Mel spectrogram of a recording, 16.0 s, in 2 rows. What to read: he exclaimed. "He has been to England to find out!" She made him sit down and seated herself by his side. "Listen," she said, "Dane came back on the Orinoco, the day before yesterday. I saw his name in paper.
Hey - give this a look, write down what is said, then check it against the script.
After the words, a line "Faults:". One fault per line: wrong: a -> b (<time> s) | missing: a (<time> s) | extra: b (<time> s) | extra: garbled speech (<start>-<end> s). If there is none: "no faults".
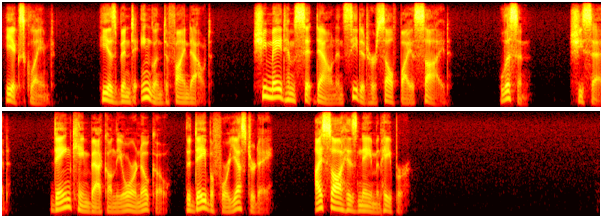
he exclaimed. "He has been to England to find out!" She made him sit down and seated herself by his side. "Listen," she said, "Dane came back on the Orinoco, the day before yesterday. I saw his name in paper.
Faults:
no faults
